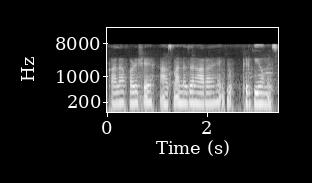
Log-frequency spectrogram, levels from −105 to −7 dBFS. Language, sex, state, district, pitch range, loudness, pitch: Hindi, female, Bihar, Kishanganj, 180-190 Hz, -17 LUFS, 185 Hz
